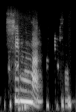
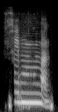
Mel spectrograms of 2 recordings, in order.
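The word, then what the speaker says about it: 십만: Jadi simman. Cara bacanya adalah simman. Kenapa? Karena kalau dia bertemu M dibaca M.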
